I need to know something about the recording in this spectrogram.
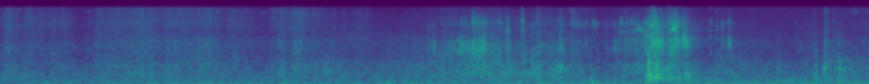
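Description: Plastic bag crinkling and rustling as hands rummage through it, in bursts that peak about three seconds in.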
